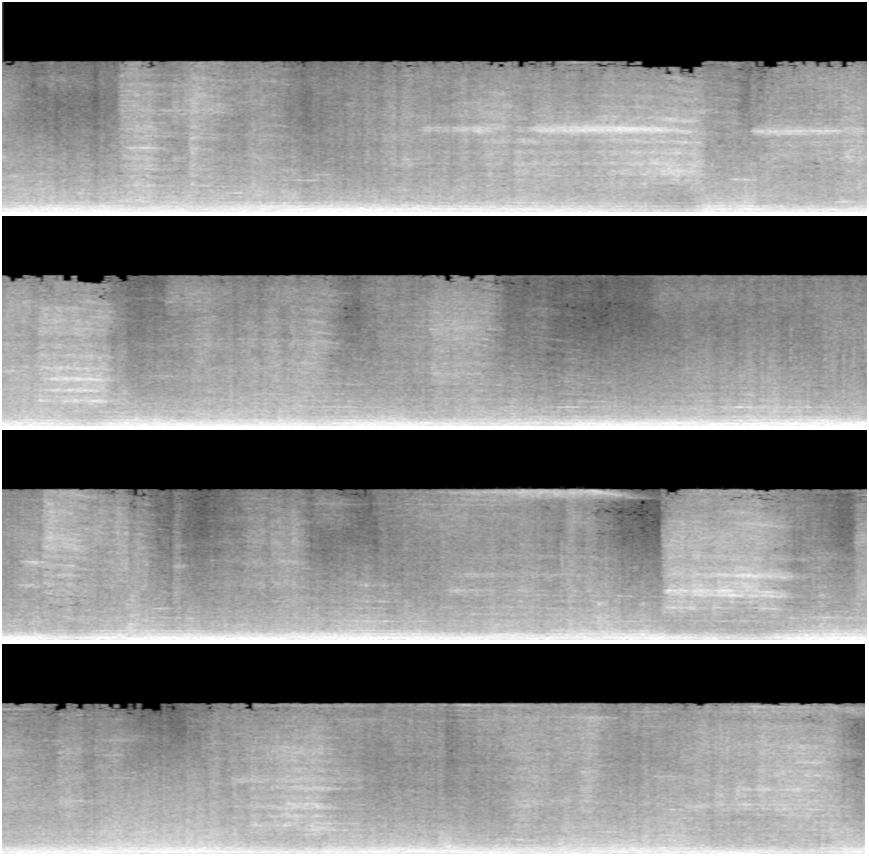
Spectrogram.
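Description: Autorack freight cars rolling past close by: a steady rumble of steel wheels on rail, with high-pitched wheel squeals that come and go every few seconds.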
